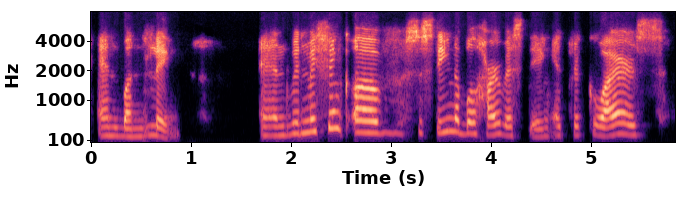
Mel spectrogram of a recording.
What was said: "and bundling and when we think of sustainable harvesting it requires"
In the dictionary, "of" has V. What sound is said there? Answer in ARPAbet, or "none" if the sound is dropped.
V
